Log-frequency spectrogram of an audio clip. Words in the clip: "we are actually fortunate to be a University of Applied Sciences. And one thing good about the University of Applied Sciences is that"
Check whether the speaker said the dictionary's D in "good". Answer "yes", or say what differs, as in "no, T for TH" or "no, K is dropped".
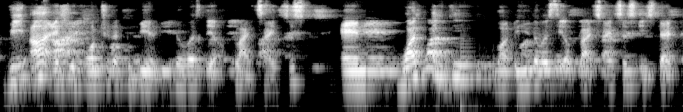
no, D is dropped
